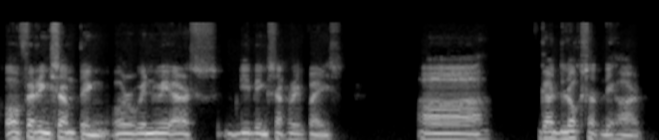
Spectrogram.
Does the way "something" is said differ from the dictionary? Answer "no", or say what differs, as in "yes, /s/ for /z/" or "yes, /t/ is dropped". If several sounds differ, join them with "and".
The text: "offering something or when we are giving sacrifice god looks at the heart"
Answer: yes, /t/ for /θ/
